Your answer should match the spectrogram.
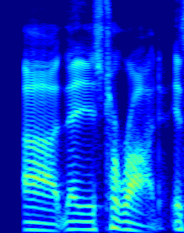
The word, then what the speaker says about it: Tyrod: It's uh Terrod. Uh that is Terrod is how you pronounce it.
